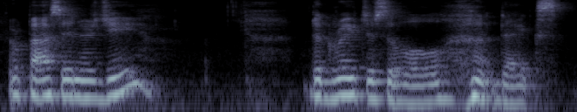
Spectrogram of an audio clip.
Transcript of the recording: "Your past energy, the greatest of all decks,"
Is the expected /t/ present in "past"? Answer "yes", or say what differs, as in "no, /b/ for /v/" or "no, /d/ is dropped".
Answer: no, /t/ is dropped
